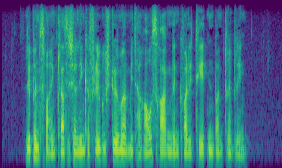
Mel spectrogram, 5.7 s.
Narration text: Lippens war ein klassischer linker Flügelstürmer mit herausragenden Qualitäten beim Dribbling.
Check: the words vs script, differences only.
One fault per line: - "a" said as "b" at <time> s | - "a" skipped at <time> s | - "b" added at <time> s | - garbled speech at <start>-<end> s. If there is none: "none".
none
